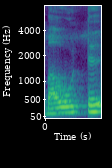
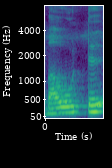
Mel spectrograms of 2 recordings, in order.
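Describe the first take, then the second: First: The vowel is 'ow', as in 'out'. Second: The vowel is 'ow', as in 'out'.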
